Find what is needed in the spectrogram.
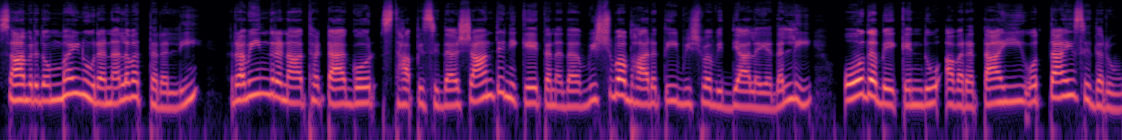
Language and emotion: Kannada, neutral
